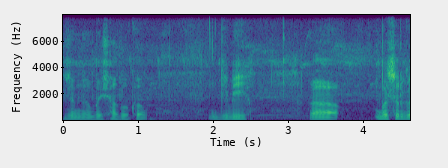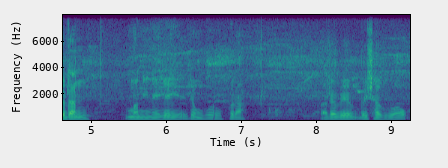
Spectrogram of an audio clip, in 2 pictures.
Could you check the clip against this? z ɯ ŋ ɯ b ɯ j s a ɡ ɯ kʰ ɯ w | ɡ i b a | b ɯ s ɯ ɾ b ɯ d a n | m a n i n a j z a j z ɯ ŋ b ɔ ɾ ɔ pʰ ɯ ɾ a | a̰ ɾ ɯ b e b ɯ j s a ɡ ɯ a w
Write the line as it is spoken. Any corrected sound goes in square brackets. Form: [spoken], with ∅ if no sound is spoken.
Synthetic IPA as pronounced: z ɯ ŋ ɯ b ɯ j s a ɡ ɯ kʰ ɯ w | ɡ i b [i] | b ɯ s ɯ ɾ [ɡ] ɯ d a n | m a n i n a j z a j z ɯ ŋ b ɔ ɾ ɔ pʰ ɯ ɾ a | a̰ ɾ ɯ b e b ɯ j s a ɡ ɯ a w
